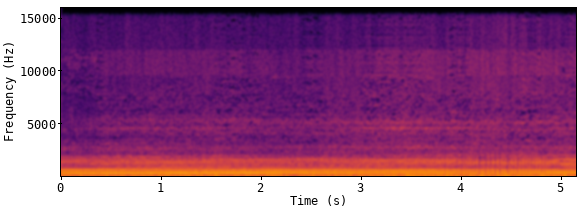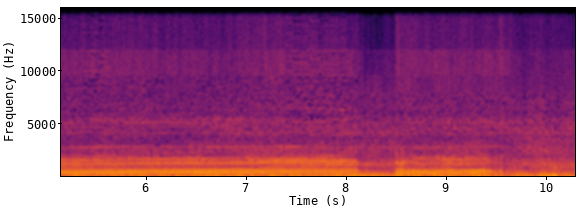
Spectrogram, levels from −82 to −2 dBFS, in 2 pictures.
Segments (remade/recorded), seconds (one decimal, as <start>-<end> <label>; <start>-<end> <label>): 0.0-8.3 recorded; 8.3-10.3 remade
